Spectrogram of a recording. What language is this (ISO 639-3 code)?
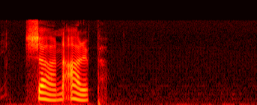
swe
